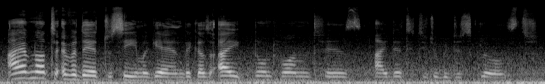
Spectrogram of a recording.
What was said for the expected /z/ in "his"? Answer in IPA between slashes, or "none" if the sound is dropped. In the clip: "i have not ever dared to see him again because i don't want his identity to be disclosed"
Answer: /z/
